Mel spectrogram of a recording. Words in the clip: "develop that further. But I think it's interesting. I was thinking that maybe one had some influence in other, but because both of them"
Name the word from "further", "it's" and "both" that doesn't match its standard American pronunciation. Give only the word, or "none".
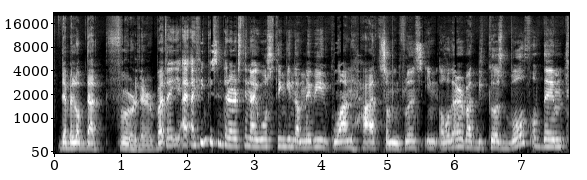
none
